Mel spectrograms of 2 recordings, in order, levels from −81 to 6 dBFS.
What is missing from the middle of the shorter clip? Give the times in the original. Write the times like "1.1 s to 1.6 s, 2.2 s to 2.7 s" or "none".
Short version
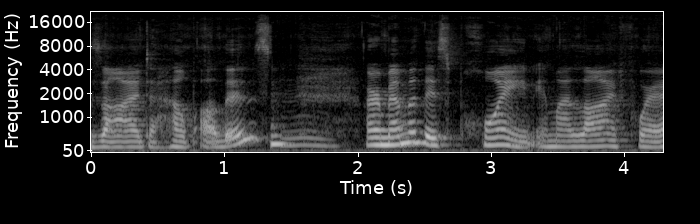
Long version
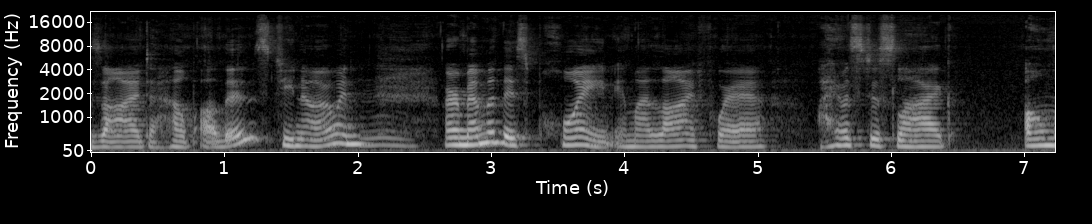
1.4 s to 1.9 s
